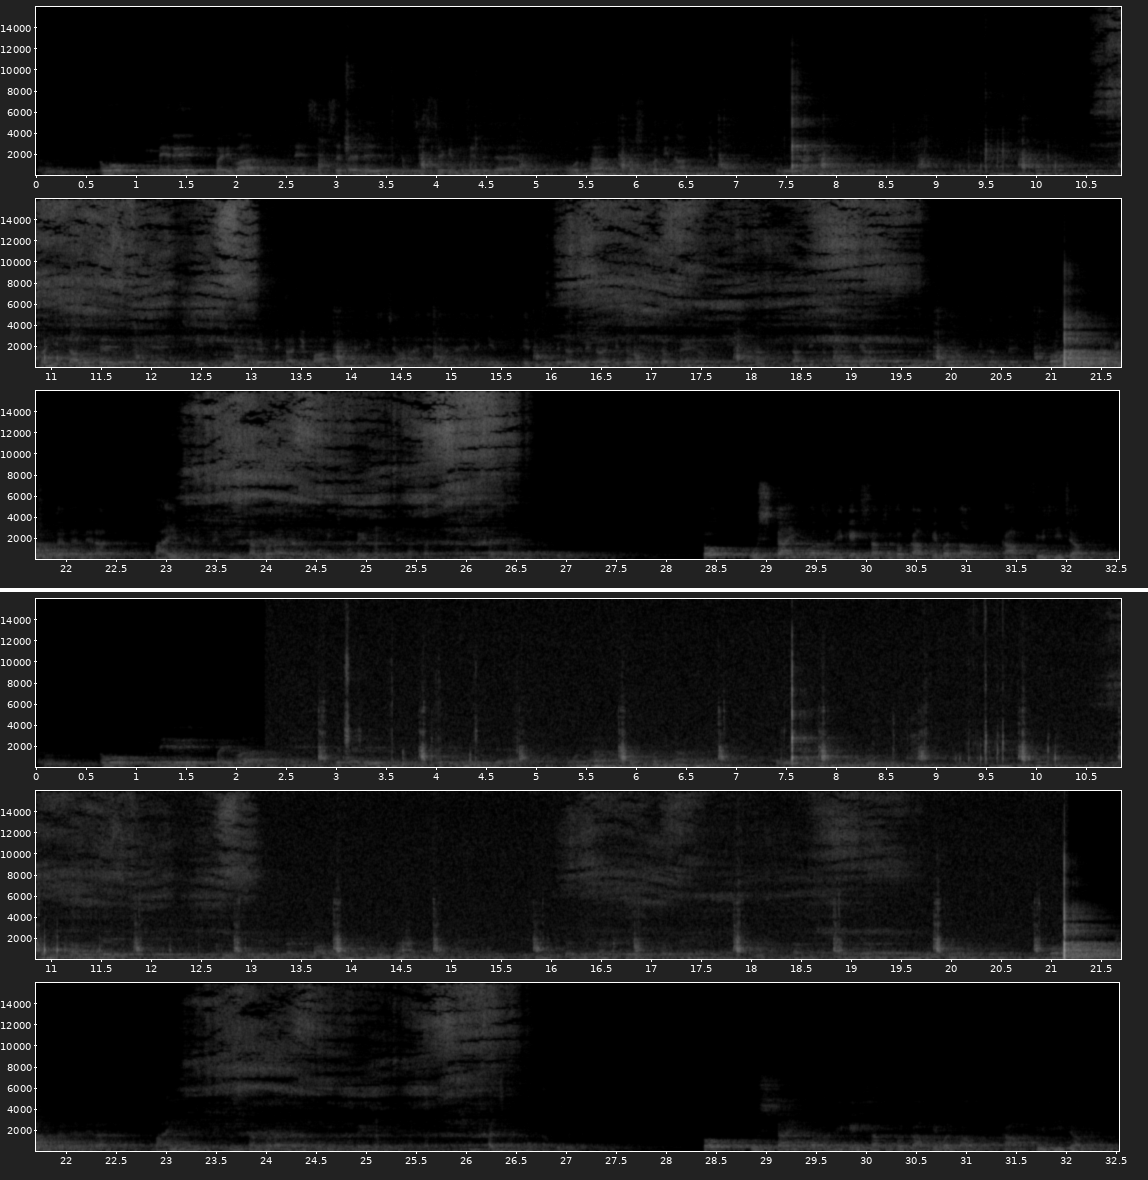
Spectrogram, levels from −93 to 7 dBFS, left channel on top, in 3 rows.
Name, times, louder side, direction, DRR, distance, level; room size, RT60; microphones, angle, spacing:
voice 1, 0.1-0.4 5.9-6.0 7.3-7.7 8.2-8.7 9.1-9.6 18.0-18.6 21.0-21.3 26.2-27.2, right 1 dB, 25° right, 5 dB, 1.1 m, -72 dB
voice 2, 0.6-4.9 5.3-7.0 7.5-8.2 9.9-10.1 10.8-17.6 17.9-20.7 21.0-26.5 28.4-32.2, left 2 dB, 85° left, 3 dB, 1.3 m, -66 dB
Tick-tock, 2.3-21.2, right 7 dB, 45° right, 0.5 m, -58 dB
sound 1, 10.5-13.2 15.9-19.8 23.0-26.7, left 7 dB, 20° left, 0.6 m, -59 dB
20.5 x 7.0 x 6.6 m, 2.9 s
head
